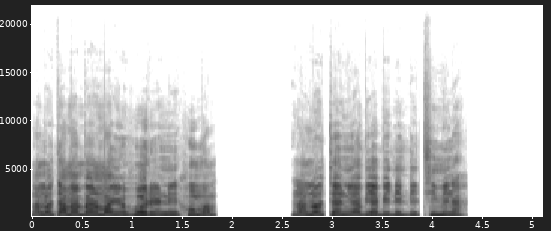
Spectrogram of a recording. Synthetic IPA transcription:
nã˨lo˦ta˨mɪ̃˦bɛ˦ɾmã˨jɛ˨ɦo˦ɾi˨nɪ̃˨ho˦mã̰˨m | nã˨lo˦tʰa˨nɪ̃˨a˨bi˦a˦bi˦dɪ̃˦dɪ˨tʰĩ˦mĩ˨na̰˨

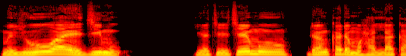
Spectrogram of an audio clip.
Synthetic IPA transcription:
ma˨jʊ˨wʊ˦waː˦jaː˦d͡ʒiː˦mu˨ | jaː˦t͡ʃeː˨t͡ʃeː˦mu˨dɔ˦ŋkɐ˦da˨mʊ˨ɦa˨lːɐ˦kaː˨

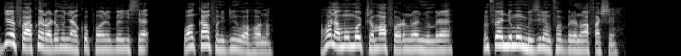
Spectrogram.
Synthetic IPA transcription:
d͡ʑeː˦˨fʊ˨a˨kʷʰɾɔ˨dɪ˦mʊ̃˦ɲã˨ŋkʰo˦pʰɔ̃˦nnʊ̃˦be˦ji˦sɛ˦ | wɔ̃˦ŋ̩˦kʰã˦mfʊ˨nɪ̃˨dĩ˦wɔ˨ɦɔ˦nʊ̃˦ | ɔ˨ɦɔ˦nã˨mʊ̃˦m̩˦mo˦t͡ɕᶣɛ˨mʊ̃˦a˦fɔ˨ɾɪ˦nʊ̃˦æ˦ɲũ˨m˦ɾɛ˦ | m̩˦fæ˦n̩˦nĩ˦mʊ̃˦m̩˦mĩ˨zi˦ɾĩ˨m̩˨fʊ˦bɪ˨ɾɪ˦nʊ̃˦a˦fa˨ɕɛ˨

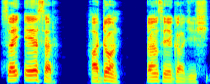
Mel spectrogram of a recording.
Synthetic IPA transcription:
sa˦jʔɛː˦sɐ˨r | ha˨dɔ˦˨n | ɗɐ˦nsa˨ja˦ɡaː˨d͡ʒeː˦ʃi̥˦ʔ

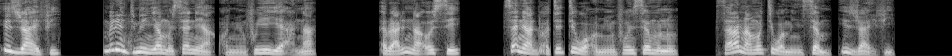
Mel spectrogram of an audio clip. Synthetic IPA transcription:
i˦s̬ɾa˦˨ɛ˨lfi˦ | m̩˦mɪ̃˦ɾi˦n̩˨tʰũ˦mĩ˦˨ɲã˦mʊ̃˨sɛ˦nɪ̃˨a˨ʔɔ˨ɲᶣɪ̃˨fʊ˦ji˦jɛ˨a̰˨nã˦ | æ˨u˨ɾa˨dɪ˦nã˨ɔ˦se˦ | sɛ˦nɪ̃˨a˨dɔ˨tɪ˦tʰɪ˦wɔ˨ʔɔ˨ɲᶣ˨ɪ̃˨mfʊ˦n̩˦sã˦mũ˦nʊ̃˦ | saː˨ɾa˦nã˨mʊ̃˦tʰɪ˦wɔ˨mĩ˨n̩˨sã˦˨mi˦s̬ɾa˨ɛ̰˨lfi˦

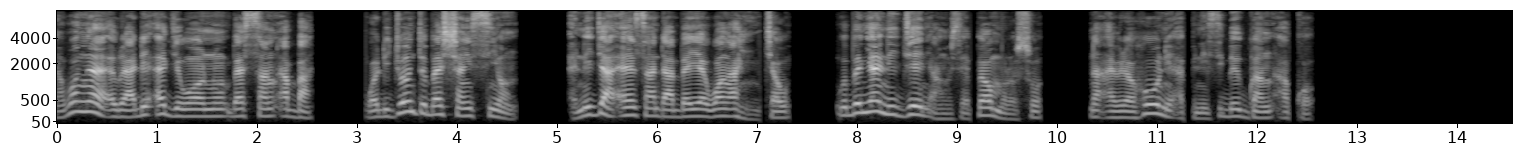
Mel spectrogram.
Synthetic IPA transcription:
nã˨wɔ̃˦na˦æ˨wu˨ɾa˨dɪ̃˦ʔæ˦d͡ʑe˨wɔ̃˦nː˦ʊ̃˦bɛ˦sã˦na˦ba˦ | wɔ˨dɪ˨d͡ʑɔ̃˦n̩˦tʊ˦bɛ˦ɕɛ̃˦nsi˦ɔ̃˨n | æ˨nĩ˦d͡ʑa˨ʔɛ˦n˦sã˦da˨bɛ˦jɛ˦wɔ̃˦na˦ɦɪ̃˨ɲ˨t͡ɕʰɛ˦w | wɔ˦be˦ɲã˦nĩ˦d͡ʑe˦nɪ̃˨a̰˨hʊ̃˨sɛ˨pɛ˦wmʊ̃˨ɾʊ̰˨sʊ˦ | nã˨ʔa˨ɥɪ˨ɾɛ˨ɦʊ˦nɪ̃˨ʔæ̰˨pʰi˨nĩ˨si˦bɛ˦ɡʷã˦na̰˦kʰɔ˨

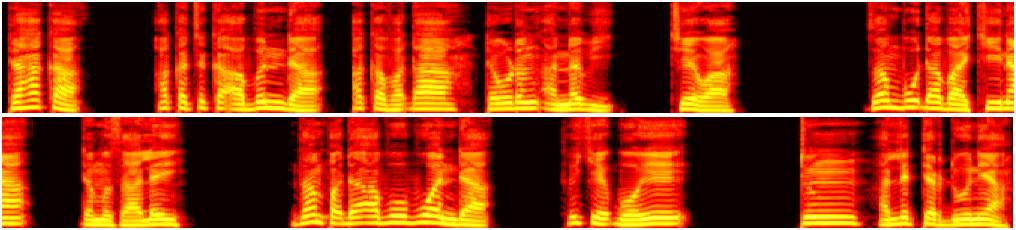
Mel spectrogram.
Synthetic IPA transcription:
ta˦ha˦ka˨ | ʔa˦ka˨t͡ʃɪ˦ka˨ʔa˨bɪ˦nda˨ʔa˦ka˨ɸɐ˦ɗa˦ta˦wʊ˦ɽɪ˦ŋʔa˨nːɐ˦biː˨ | t͡ʃeː˦˨waː˨ | zɐ˦˨mbuː˦ɗa˨baː˨kʲiː˦naː˦ | d̥a˨mɪ˨s̬aː˨la˦j | zɐ˦˨mɸɐ˨ɗa˨ʔa˦buː˦bʊ˦wɐ˨nda˨ | sʊ˦kʲeː˨ɓoː˨jeː˦ | tʊ˦ŋha˨lɪ˦tːɐ˨rduː˦nɪ˦jaː˨

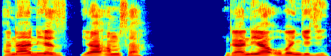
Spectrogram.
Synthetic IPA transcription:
ʔa˨naː˦nɪ˦jɐ˨sjaː˦ʔa˦msa˨ | ɡaː˨nɪ˦jaː˦ʔʊ˨bɐ˦ŋɡʲɪ˦d͡ʒiː˨

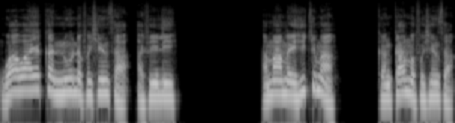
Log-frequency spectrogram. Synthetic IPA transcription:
waː˦waː˦ja˦kɐ˨nːuː˦na˨ɸʊ˦ʃɪ˦nsa˨ʔa˨ɸiː˦liː˦ | ʔa˨mːaː˦ma˨jɦɪ˦kʲɪ˦maː˨ | kɐ˨ŋkaː˦ma˨ɸɪ˦ʃ̬ɪ˦ns̬a˨ʔ

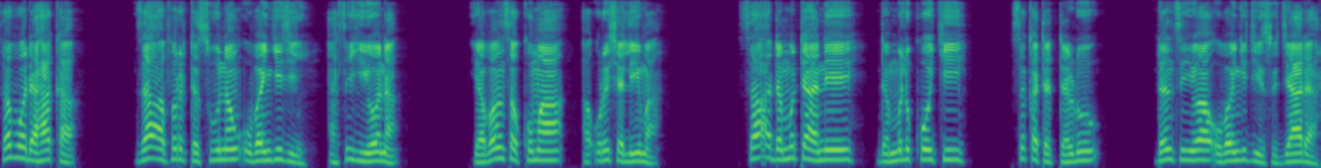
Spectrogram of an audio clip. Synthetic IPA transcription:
sɐ˦boː˨da˨ɦa˦ka˨ | zaː˦ʔa˨ɸɪ˦rta˨suː˦nɐ˦ŋʔʊ˨bɐ˦ŋɡʲɪ˦d͡ʒiː˨ | ʔa˨sɪ˦hɪ˨joː˦na˨ | jɐ˨bɐ˦nsa˨kʷʊ˦ma˦ʔa˨ʔʊ˦ɽʃɐ˨liː˦maː˨ | saː˦ʔa˨da˨mʊ˦taː˨neː˦ | da˨mʊ˦lkʷoː˦kʲiː˦ | sʊ˦ka˨tɐ˨tːɐ˨ɽuː˦ | dɔ˦nsu˨jɪ˦waː˦ʔʊ˨bɐ˦ŋɡʲɪ˦d͡ʒiː˨su˨d͡ʒaː˦ɽaː˨

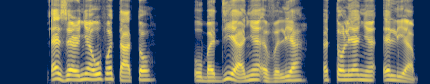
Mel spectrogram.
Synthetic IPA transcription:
e˦zɛ˨ɾɲɛ̃˦wo˦ɸɛ˦t̪a˨t̪ɔ˦ | wo˨bɛ˨d̪i˦e˨a˨ɲɛ̃˦ɛ˨vɛ˨li˦a˦ | ɛ˦t̪ɔ̃˦li˦a˦ɲɛ̃˦e˦li˨a̰˨b̚

